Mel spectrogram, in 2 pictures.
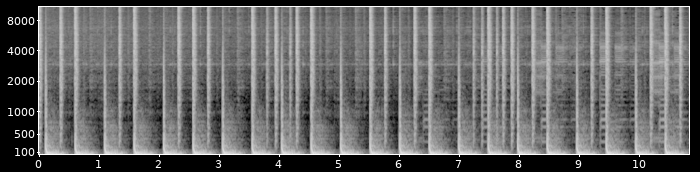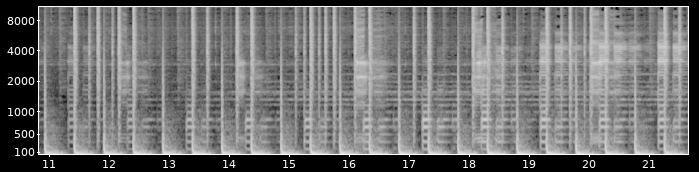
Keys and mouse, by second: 3.1 t, 4.2 click, 5.1 Return, 5.9 click, 14.7 click, 16.2 Down.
